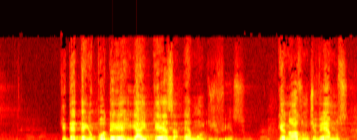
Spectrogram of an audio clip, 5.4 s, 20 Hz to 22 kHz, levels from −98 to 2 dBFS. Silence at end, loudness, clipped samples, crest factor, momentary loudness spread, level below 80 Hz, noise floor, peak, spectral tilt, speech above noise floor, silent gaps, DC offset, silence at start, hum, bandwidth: 0.15 s; -13 LUFS; under 0.1%; 16 dB; 19 LU; -58 dBFS; -54 dBFS; 0 dBFS; -4 dB/octave; 40 dB; none; under 0.1%; 0.95 s; none; 16.5 kHz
